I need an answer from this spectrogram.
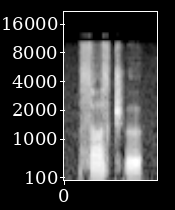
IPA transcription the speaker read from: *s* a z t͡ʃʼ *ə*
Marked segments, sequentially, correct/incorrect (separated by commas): correct, correct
